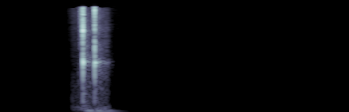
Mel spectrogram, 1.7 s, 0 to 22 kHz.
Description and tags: finger-snap-stereo-07
10.24.16: A natural-sounding stereo composition a snap with two hands. Part of my 'snaps' pack.
snaps, fingers, tap, crack, natural, click, bone, hand, percussion, pop, crunch, snapping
